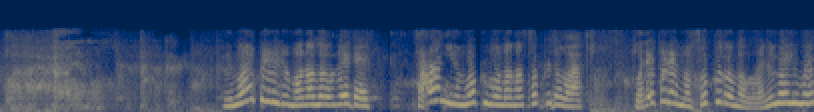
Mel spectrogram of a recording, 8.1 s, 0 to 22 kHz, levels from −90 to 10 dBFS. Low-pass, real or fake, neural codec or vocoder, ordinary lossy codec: 7.2 kHz; fake; codec, 16 kHz, 1 kbps, FreqCodec, smaller model; Opus, 24 kbps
